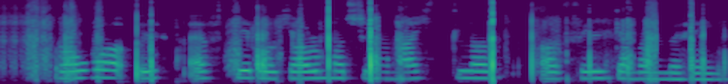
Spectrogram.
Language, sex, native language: Icelandic, male, Icelandic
